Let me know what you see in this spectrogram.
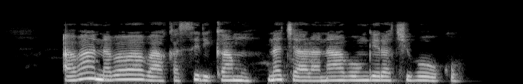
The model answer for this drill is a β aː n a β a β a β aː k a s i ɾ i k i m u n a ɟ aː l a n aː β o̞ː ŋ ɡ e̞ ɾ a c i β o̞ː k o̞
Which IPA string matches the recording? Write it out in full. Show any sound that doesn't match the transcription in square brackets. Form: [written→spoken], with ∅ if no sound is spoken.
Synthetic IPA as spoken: a β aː n a β a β a β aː k a s i ɾ i k [i→a] m u n a [ɟ→c] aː l a n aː β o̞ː ŋ ɡ e̞ ɾ a c i β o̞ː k o̞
